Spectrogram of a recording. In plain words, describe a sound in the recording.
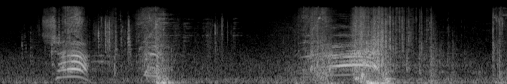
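A heavy chest lid creaks open with a ringing chime.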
